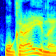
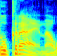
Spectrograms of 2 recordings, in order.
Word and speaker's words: Украина: Украина, не Украина. Украина, украинцы. Запомните, это правильно по-русски.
